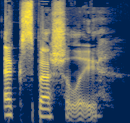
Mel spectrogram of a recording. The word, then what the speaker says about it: especially: You say especially. – Oh, do I? – That is not how the word is pronounced. There's no X in there.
